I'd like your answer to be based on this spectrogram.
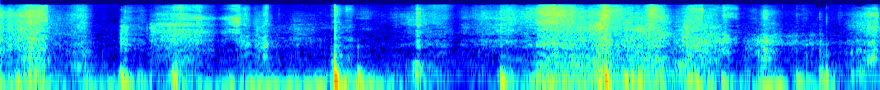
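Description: Fingertips and long nails peel the sticky folds of a thin pink daisy-print beeswax-coated cotton food wrap apart, crinkle it, then open it flat. Soft, irregular crackling and tacky peeling sounds with a bright, papery texture run throughout. A few sharper snaps stand out, loudest around the middle and near the three-second mark.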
